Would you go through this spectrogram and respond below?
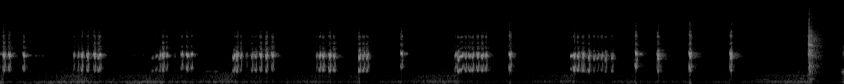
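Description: Slate turkey call worked by dragging a striker across the slate, giving a series of sharp, raspy yelps and clucks in irregular bursts, close and fairly loud over a low background hum, with no talking.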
